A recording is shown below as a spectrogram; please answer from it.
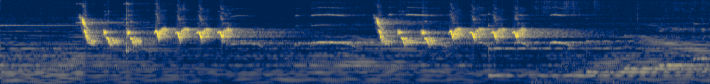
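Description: Two runs of bird calls, each opening with a sharp downward-sweeping chirp and going on as a quick series of repeated chirps, about four a second. Underneath is sustained, drone-like organ-style music.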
